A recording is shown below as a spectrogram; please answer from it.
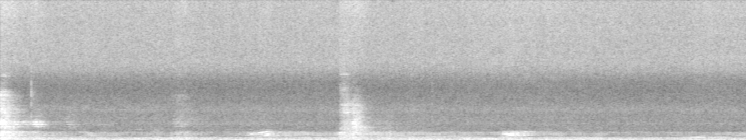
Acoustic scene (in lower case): residential area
